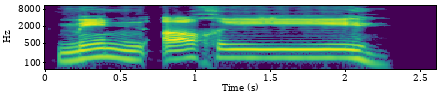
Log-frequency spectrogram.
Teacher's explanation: After the nun sakin there is hamza, we make izhar here. Kha we read in heavy sound and also we long due to yamadda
